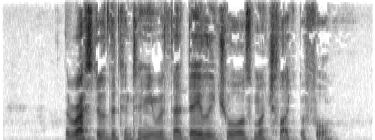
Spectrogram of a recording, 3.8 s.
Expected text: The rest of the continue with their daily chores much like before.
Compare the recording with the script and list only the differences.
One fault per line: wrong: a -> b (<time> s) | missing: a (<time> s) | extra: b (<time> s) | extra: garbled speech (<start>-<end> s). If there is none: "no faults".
no faults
